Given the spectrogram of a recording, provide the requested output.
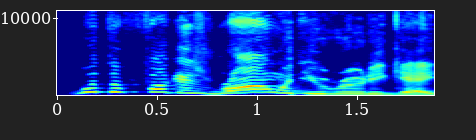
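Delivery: high, yelling in outrage; angry outburst; exasperated shout. Real, not acted. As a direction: blow up at him. Angry rant at player.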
